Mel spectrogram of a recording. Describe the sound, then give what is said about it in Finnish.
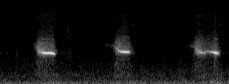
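A person whistles to imitate a bullfinch's simple call in a forest: three short, clear whistled notes spaced evenly apart, with the last one split into two quick pulses, against near silence. “No punatulkkua voisi esiintyä tämmöisessä metsässä esimerkiksi. Että Sillähän on semmoinen hyvin yksinkertainen vihellys, semmoinen.”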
